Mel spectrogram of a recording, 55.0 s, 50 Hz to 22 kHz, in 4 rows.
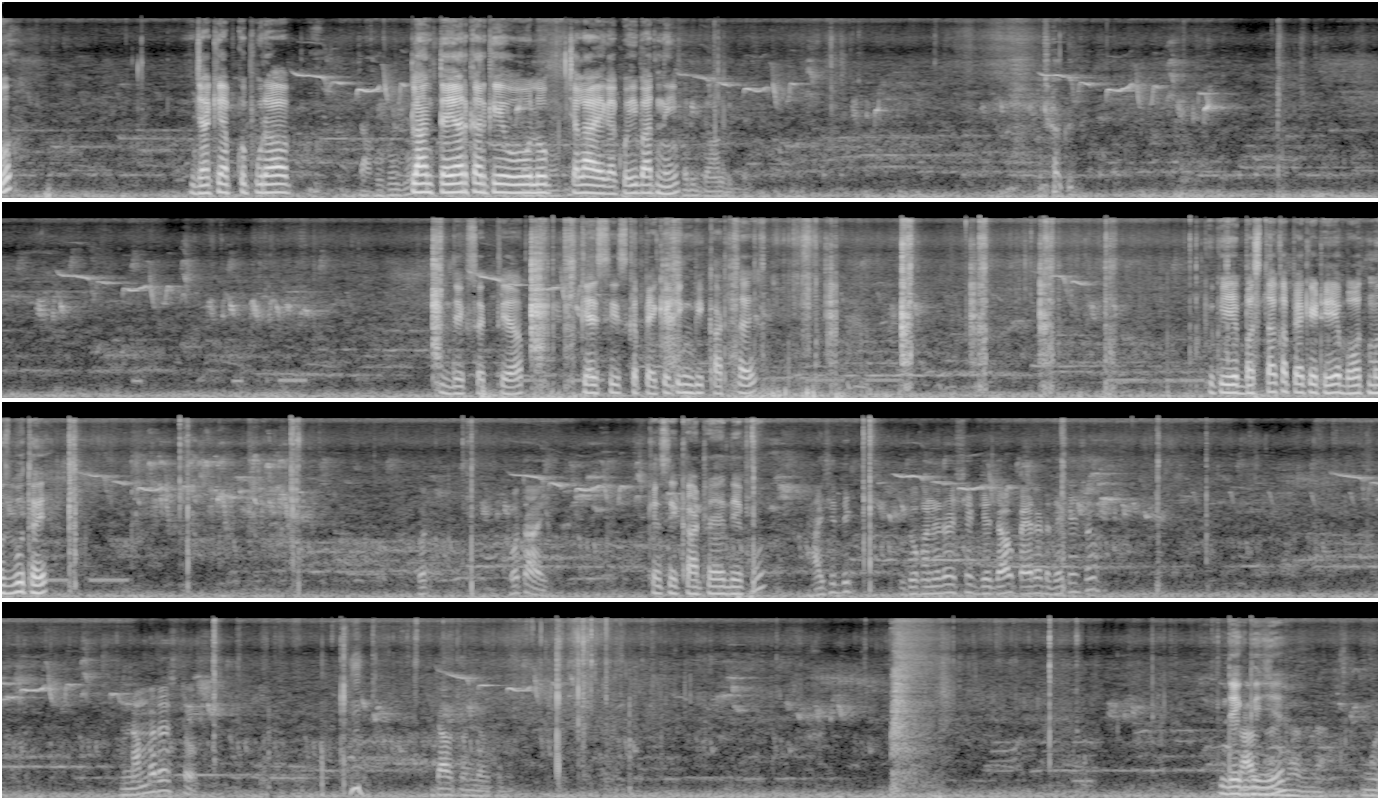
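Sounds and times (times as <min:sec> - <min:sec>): birds chirping: 0:00.0 - 0:55.0.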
